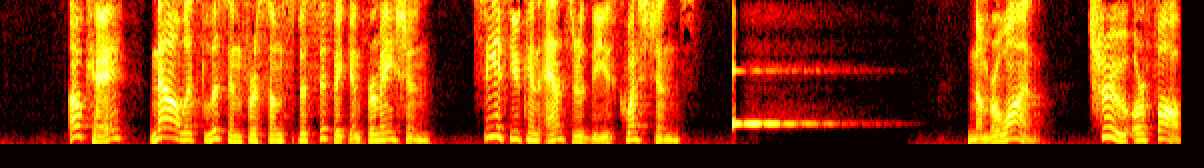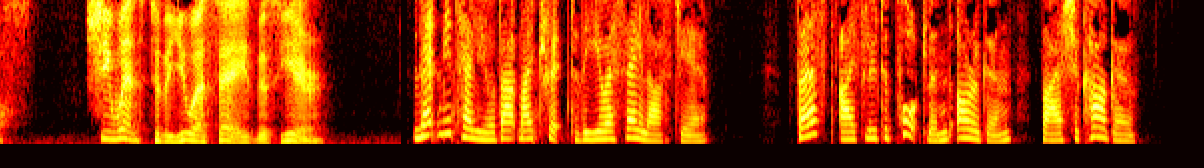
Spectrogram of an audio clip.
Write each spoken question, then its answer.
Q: True or false? She went to the USA this year.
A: The answer is false.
